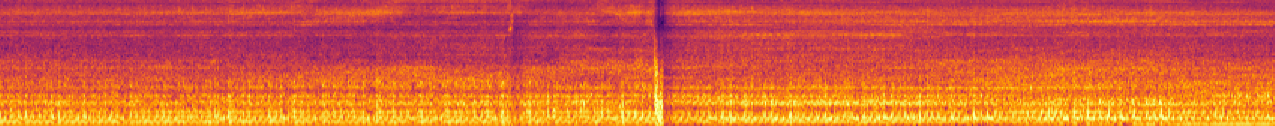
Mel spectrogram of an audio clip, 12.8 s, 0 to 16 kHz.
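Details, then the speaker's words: Medusa Compact 950 two-stroke generator after fitting new fuel tap, first cold start with choke on: steady, even buzzy note with one brief knock, no stumbling; running normally. "Lovely little sounding two-stroke there. Right, so that was a success."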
